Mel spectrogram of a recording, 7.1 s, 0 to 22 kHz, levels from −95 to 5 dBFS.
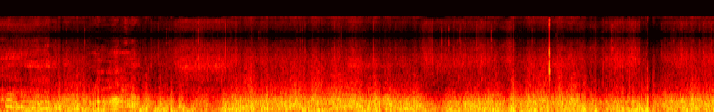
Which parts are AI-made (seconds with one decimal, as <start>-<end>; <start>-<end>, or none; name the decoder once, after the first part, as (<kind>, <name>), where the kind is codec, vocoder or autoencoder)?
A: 0.0-0.5 (codec, SNAC); 0.9-1.4

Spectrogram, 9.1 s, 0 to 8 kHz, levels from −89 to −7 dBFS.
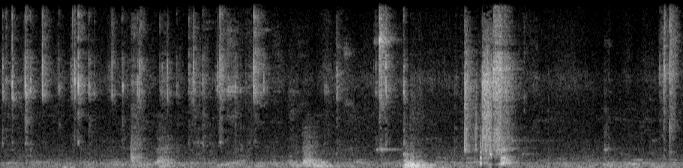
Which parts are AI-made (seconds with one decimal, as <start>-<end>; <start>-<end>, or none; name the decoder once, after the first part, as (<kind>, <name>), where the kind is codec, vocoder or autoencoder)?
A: none

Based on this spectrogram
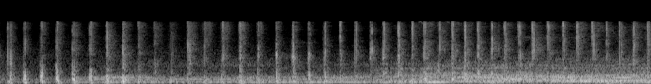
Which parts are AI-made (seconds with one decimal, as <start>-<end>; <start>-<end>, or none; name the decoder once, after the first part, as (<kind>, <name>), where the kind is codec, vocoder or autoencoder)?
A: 2.7-3.8 (codec, SNAC)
